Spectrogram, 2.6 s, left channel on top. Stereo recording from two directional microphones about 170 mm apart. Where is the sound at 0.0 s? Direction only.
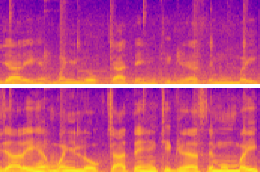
40° right (ahead or behind).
